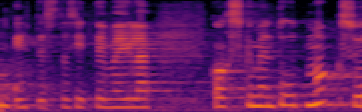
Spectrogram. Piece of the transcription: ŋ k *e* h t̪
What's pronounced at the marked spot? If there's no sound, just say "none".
e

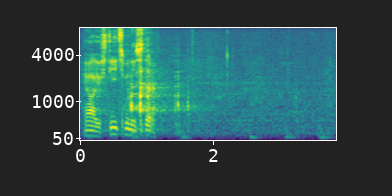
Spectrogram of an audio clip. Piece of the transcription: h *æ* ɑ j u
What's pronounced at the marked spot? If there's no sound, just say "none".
e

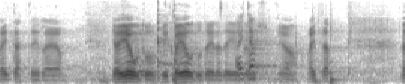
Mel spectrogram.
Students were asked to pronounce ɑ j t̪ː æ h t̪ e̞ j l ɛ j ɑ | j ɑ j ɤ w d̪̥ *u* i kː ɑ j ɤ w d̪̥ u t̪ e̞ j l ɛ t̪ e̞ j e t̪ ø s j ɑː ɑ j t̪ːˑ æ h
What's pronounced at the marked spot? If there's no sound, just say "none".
u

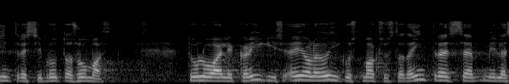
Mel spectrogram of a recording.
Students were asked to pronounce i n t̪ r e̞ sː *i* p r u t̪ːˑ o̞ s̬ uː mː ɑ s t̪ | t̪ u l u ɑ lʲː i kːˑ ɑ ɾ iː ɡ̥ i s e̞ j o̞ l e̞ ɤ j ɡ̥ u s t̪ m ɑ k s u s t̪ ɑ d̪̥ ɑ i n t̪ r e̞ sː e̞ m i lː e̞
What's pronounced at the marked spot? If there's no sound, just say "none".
i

